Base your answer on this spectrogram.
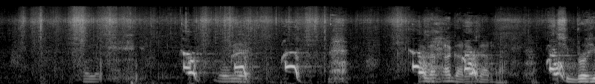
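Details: Treeing Walker Coonhound battling a raccoon: clusters of ragged, harmonic barks and bawls, some doubled in quick pairs, a short hush between bursts and hiss throughout.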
